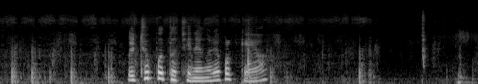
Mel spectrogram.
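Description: An eraser rubs briskly across a chalkboard.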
